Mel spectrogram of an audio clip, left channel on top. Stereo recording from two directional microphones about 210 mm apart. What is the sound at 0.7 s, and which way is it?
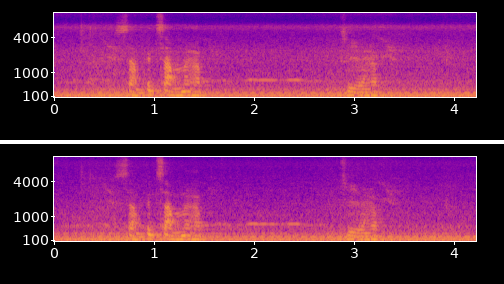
Speech, 10° right (ahead or behind).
